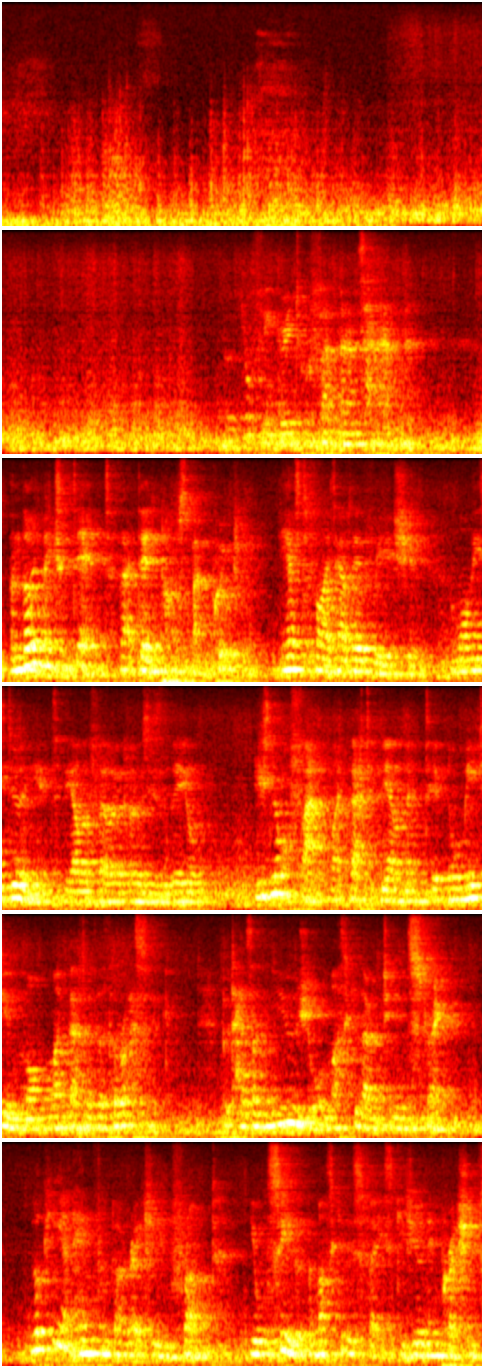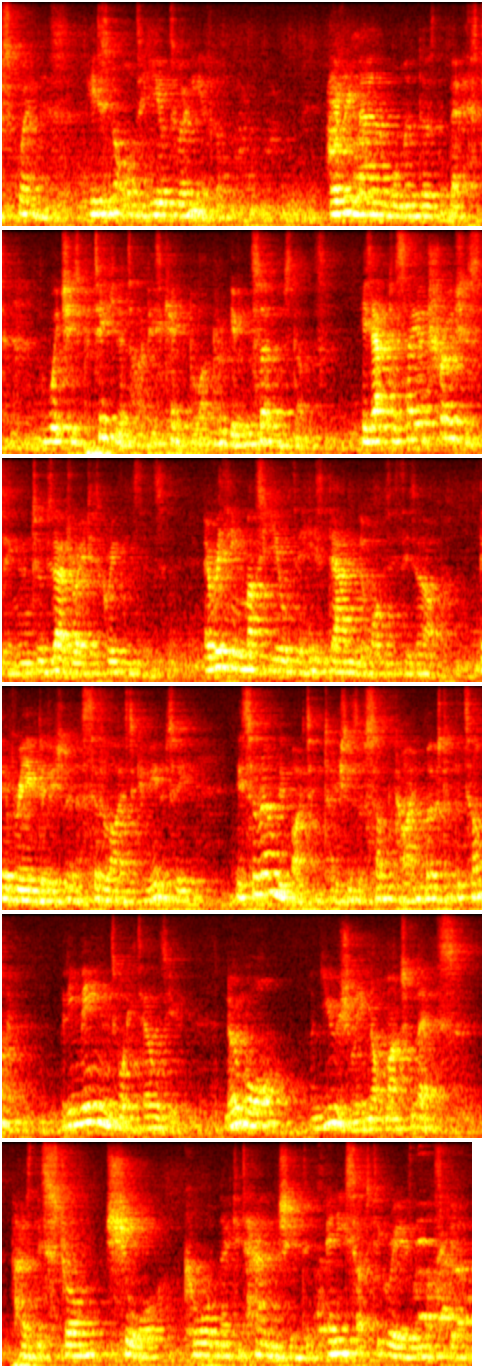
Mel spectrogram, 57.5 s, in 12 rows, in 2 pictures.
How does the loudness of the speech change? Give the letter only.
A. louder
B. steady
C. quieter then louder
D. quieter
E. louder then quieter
B.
